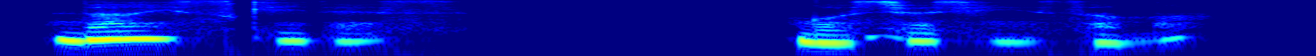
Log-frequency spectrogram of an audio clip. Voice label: 大好きです、ご主人様, システムボイス

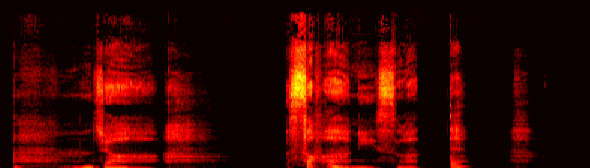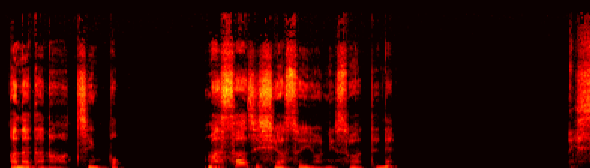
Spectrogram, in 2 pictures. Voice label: トラック2（SEなし）：マッサージ師のおち〇ぽマッサージ, ASMR

